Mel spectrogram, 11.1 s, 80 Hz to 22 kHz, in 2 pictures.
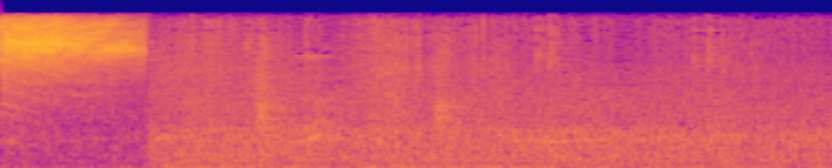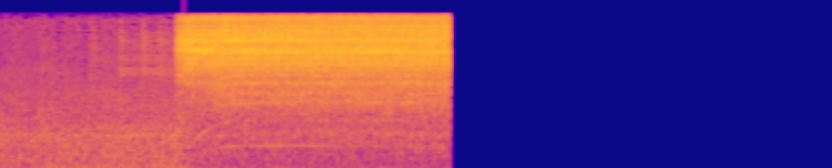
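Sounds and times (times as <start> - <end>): dental drill whine and hiss: 0.0 - 1.0, 6.7 - 8.6.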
